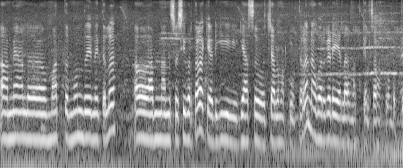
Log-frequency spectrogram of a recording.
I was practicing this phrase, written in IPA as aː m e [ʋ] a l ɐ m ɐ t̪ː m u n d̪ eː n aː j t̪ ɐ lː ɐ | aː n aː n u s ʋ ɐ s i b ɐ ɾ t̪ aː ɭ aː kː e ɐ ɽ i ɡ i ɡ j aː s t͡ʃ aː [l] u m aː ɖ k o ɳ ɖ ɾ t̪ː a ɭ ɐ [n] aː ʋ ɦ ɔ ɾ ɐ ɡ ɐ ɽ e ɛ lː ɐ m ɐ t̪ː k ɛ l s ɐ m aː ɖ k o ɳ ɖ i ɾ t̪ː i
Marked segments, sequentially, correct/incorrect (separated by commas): incorrect, correct, correct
